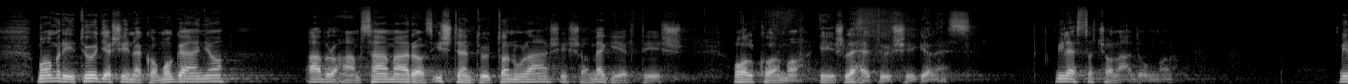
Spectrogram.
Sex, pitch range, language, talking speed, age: male, 110-135 Hz, Hungarian, 95 wpm, 50-69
